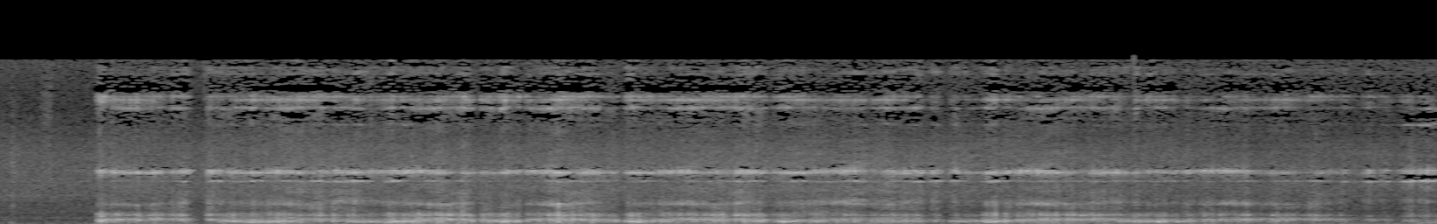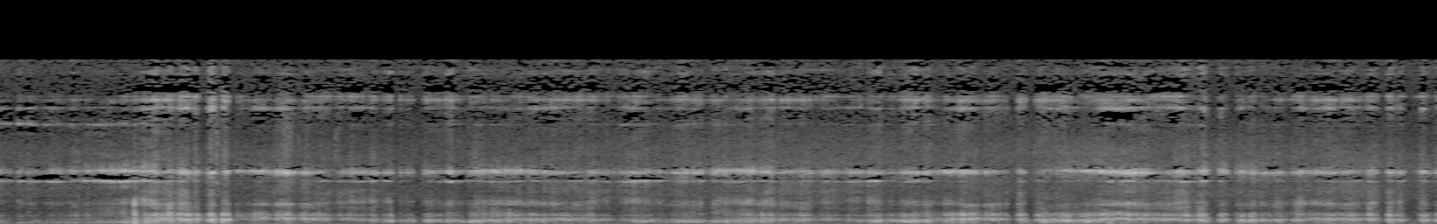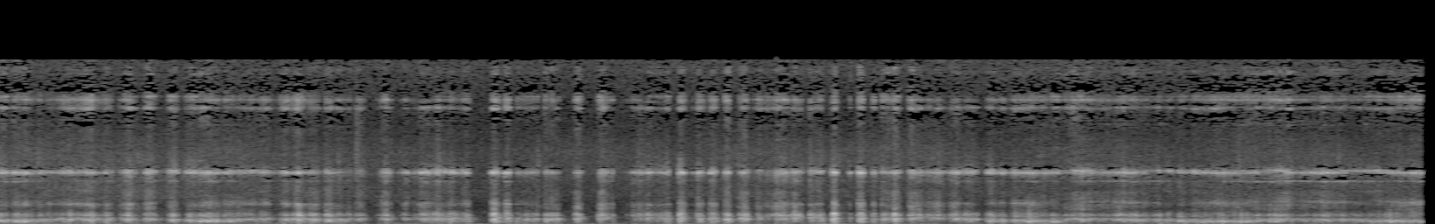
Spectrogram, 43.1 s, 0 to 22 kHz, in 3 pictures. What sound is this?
Stone rolling on stone pestle & mortar
a pestle and mortar scraping against each other. stone on stone. recorded on a rode ntg3.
